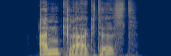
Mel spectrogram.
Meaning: inflection of anklagen: 1. second-person singular dependent preterite 2. second-person singular dependent subjunctive II
- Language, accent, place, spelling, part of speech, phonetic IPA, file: German, Germany, Berlin, anklagtest, verb, [ˈanˌklaːktəst], De-anklagtest.ogg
